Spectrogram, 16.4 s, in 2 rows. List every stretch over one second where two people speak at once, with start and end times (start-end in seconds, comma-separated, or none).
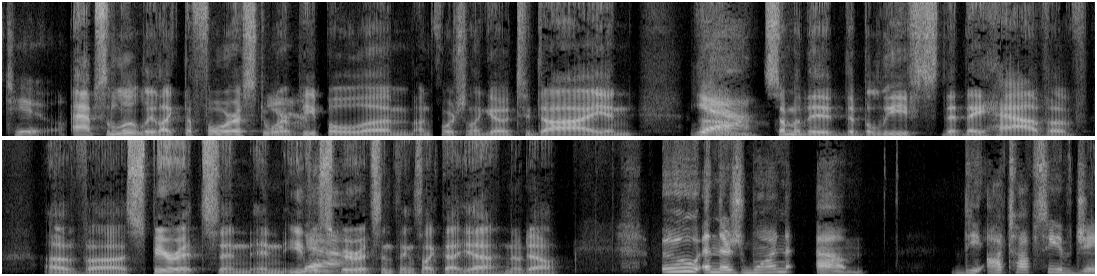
none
